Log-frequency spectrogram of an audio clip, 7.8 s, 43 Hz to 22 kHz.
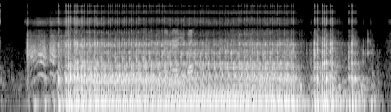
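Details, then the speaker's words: Audi 80 cabriolet converted to a 1.8T AEB engine, first start on the modified ECU after fitting the wiring loom, fuel pump heard priming: short crank, catches at once and settles into a steady, even run with a brief rev. "Oh, so it's running. Give it some chance. I'll make it run on its own."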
